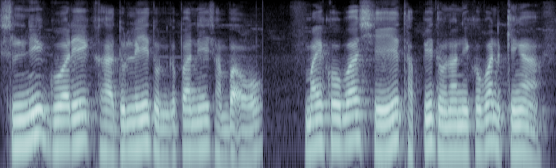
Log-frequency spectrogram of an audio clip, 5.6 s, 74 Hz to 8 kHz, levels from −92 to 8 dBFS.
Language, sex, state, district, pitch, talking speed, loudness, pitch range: Garo, male, Meghalaya, West Garo Hills, 130 Hz, 110 wpm, -14 LUFS, 120-145 Hz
